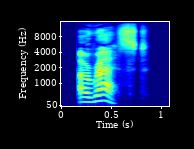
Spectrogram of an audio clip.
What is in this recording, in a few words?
"arrest", english; 3000 words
